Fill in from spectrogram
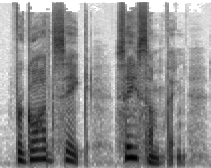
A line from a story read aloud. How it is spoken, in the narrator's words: she exclaimed, passionately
